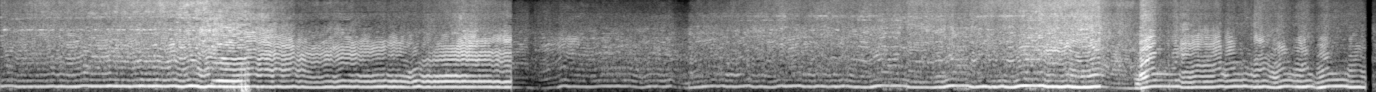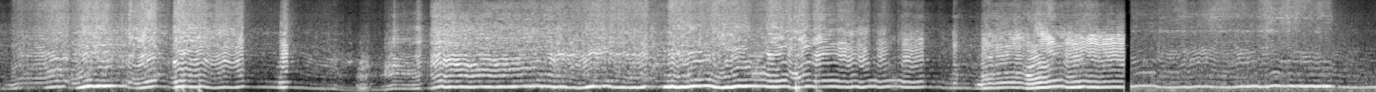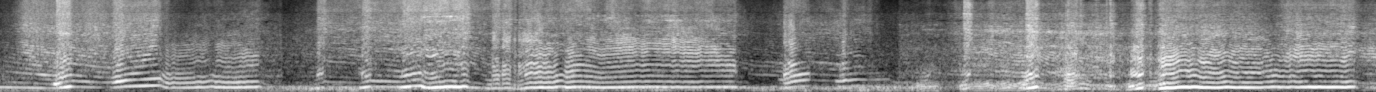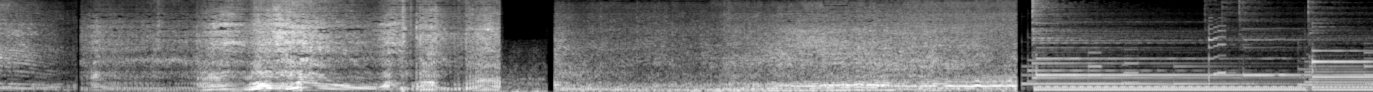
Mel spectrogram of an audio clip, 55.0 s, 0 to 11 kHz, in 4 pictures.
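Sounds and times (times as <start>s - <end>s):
dirt bike engines revving: 0.0s - 51.6s.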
